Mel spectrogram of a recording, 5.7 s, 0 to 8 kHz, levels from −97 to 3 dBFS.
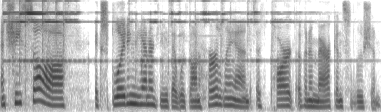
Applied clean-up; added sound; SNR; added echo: neural mask model RNNoise.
